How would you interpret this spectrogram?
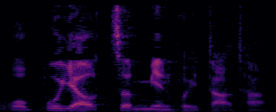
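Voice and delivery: usual speaking voice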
